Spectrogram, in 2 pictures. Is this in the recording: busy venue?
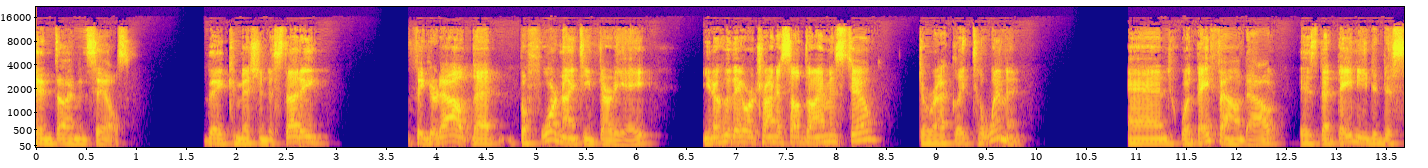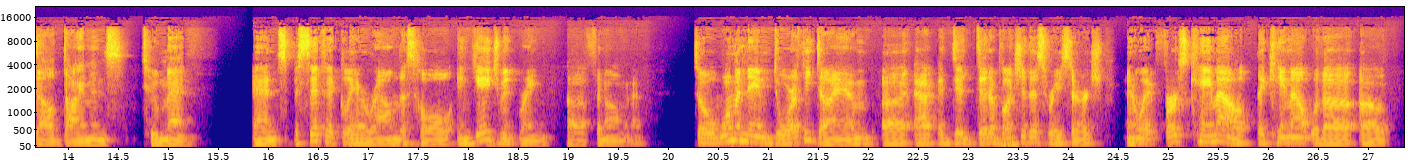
no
